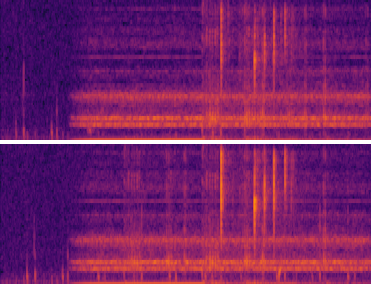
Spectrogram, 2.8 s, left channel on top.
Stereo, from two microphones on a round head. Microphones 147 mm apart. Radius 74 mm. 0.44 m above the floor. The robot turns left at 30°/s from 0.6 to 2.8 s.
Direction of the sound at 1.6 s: 30° right (ahead or behind).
